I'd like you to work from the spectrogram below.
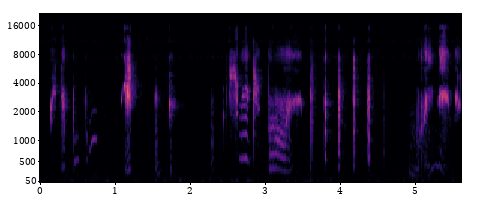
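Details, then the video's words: Pet budgerigar, a young male kept indoors, talking in fast, chattery mimicked speech with buzzy syllables and high squeaky chirps, a brief warbled phrase midway, and clicking notes between. "Talking Parakeet"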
